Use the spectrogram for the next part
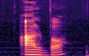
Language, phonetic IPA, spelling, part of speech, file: Polish, [ˈalbɔ], albo, conjunction / particle / noun, Pl-albo.ogg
